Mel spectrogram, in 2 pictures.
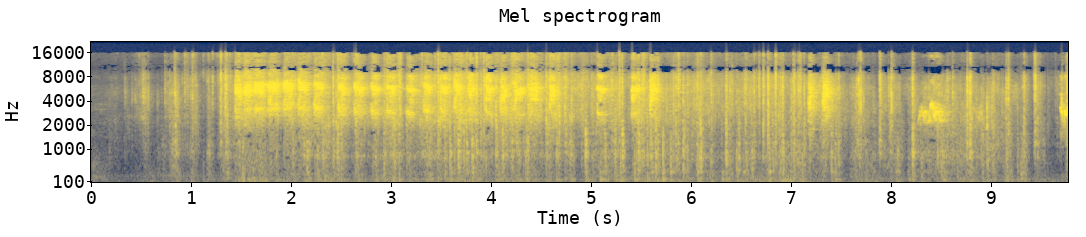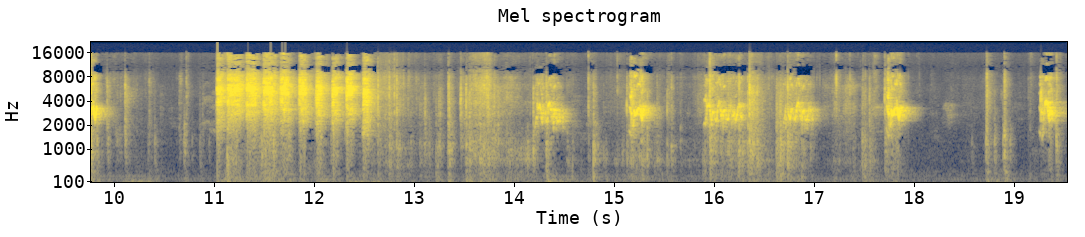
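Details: A male budgerigar, a father angered by attempts to hand-tame and handle his chicks, gives short, harsh, scratchy squawks amid loud rustling and wing-flapping.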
